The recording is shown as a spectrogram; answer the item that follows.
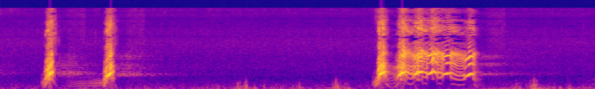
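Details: Wild coyote caught in a leghold trap in Vermont, held by a trapper: two sharp, short barks half a second apart, then after a pause a longer wavering, quavering yelp-howl lasting about a second, with faint background rustling.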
